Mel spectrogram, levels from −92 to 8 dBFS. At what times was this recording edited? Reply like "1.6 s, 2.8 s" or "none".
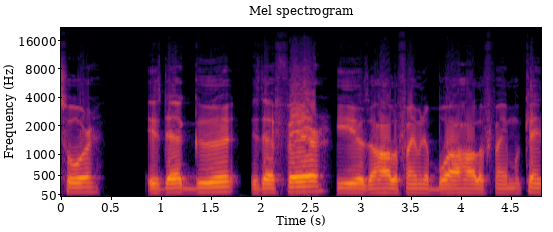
1.9 s, 2.8 s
